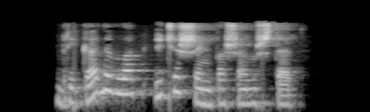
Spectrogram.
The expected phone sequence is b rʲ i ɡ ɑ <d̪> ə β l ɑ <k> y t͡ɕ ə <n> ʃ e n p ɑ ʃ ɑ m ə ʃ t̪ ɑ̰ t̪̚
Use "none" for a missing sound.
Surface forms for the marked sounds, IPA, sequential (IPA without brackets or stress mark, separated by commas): d̪, k, none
